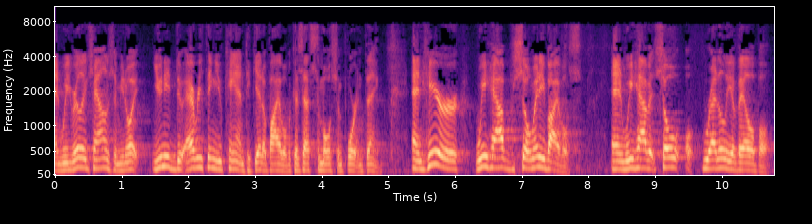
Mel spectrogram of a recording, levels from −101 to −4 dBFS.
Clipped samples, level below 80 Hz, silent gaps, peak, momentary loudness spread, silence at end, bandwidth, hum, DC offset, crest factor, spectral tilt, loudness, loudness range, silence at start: under 0.1%; -62 dBFS; none; -2 dBFS; 7 LU; 0.05 s; 8 kHz; none; under 0.1%; 16 dB; -7 dB/octave; -19 LUFS; 2 LU; 0 s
